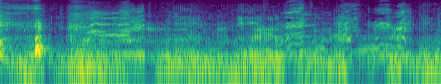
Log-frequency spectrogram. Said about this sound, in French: Mais c'est un cochon C'est un porcelet mais ils sont en train de les tuer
